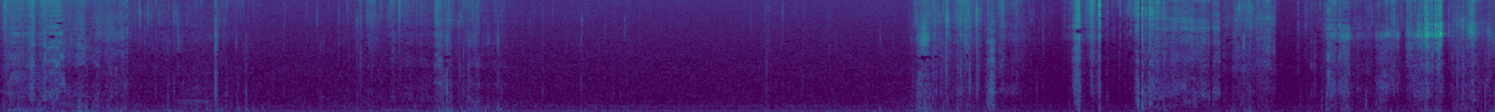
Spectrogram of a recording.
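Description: A thin, yellowed paper strip with a hangman drawing is held taut between gloved fingertips, then rolled into a small tube. Soft, bright crinkling and rustling open the clip, fade into a quiet stretch, then return as louder, sharper crackles and crumples toward the end.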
